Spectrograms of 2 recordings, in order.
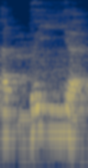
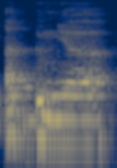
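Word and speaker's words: الدنيا: Bukan, cara membacanya bukan ad-dunya tetapi ad-dunya.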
